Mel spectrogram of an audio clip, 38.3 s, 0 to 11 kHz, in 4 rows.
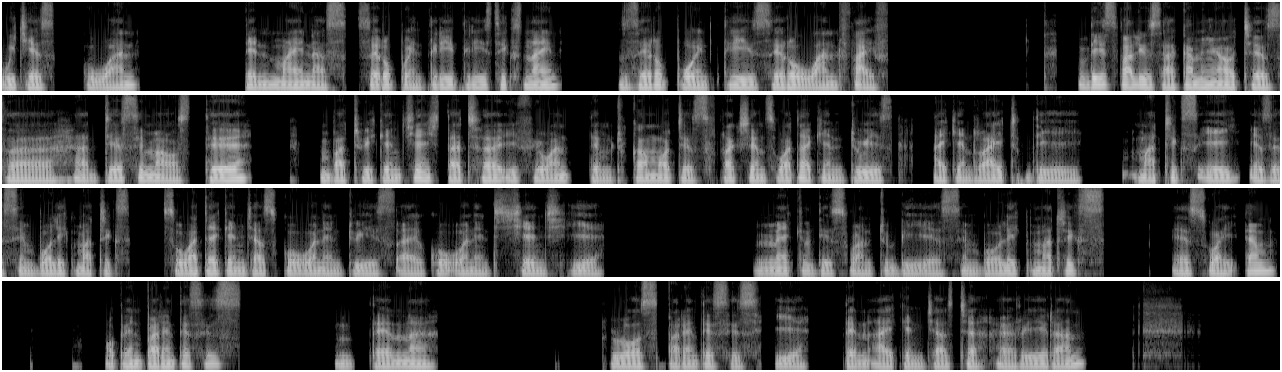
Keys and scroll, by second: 25.9 s, 26.2 y, 27.3 m, 29.0 shift+9, 29.9 shift+Right, 32.2 Right, 32.9 shift+Right, 33.4 shift+0.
